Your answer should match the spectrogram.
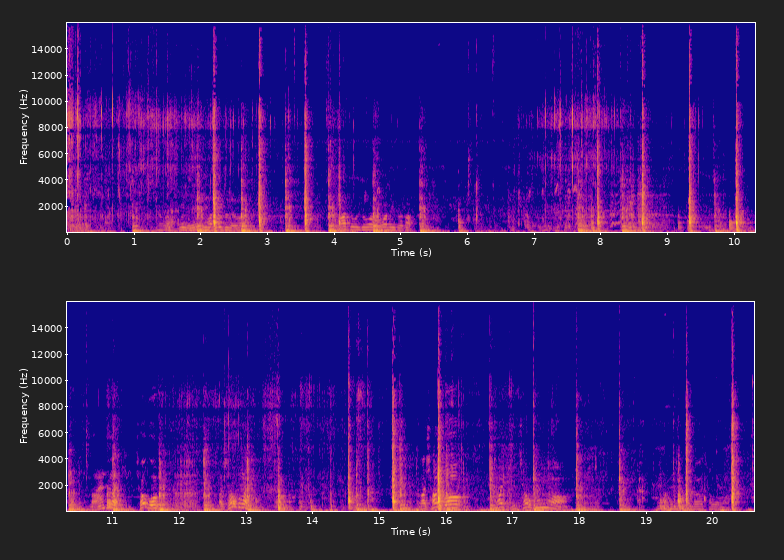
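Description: Irregular sharp wooden knocks as crossbeams are fitted into the posts of a traditional timber house frame, mixed with workers' voices calling to one another.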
